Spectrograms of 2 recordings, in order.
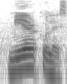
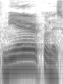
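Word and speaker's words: miércoles: miercoles periodical antibiotico sientifico every vowel that has an accent mark that's going to be the stressed vowel for sure you can see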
